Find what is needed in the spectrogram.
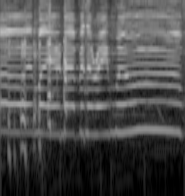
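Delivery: high, slow mock lament; mock regret. Real, not acted. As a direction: sigh it out theatrically.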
